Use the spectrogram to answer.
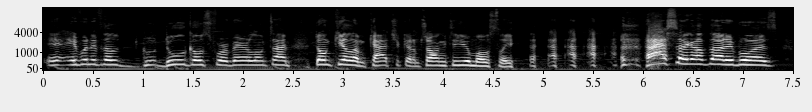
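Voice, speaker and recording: Excitable streamer with a slight Russian accent. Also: male voice, sits high, normal speed, soft background music. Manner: excitable, hollers and swears when thanking viewers. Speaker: streamer hosting duels. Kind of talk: live game stream banter.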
